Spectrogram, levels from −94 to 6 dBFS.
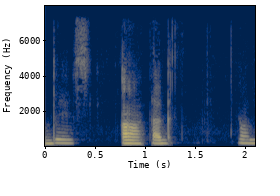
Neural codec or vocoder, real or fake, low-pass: none; real; 7.2 kHz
